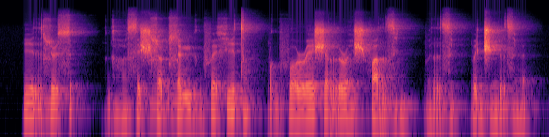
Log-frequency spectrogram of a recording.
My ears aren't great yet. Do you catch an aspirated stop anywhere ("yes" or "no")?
no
